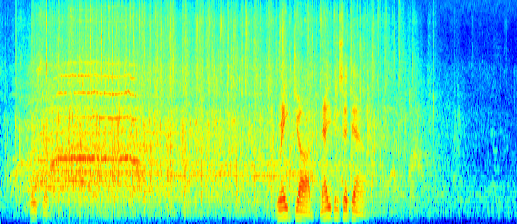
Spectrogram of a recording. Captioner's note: applause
